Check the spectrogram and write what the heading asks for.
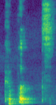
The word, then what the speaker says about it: kaput: So this word is pronounced kaput. kaput. This is how we say it in English.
